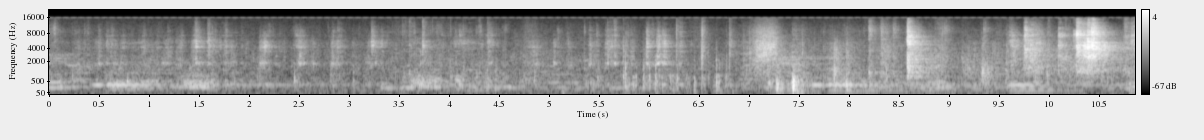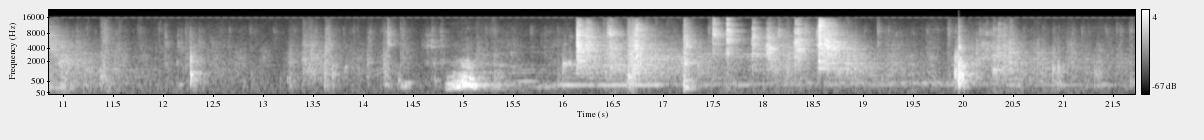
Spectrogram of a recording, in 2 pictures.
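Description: Puppies yip and squeal as they play.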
